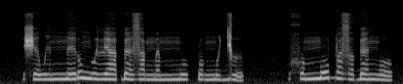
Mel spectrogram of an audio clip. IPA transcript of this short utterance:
ʃ e w i nː e ɾ u ŋ u lʲ a ɗ ɛ z a ŋ͡m ɛ mː u k͡p o ŋ͡m u ɟ ɯ | x o mː o b a z ʌ ɠ ɛ ŋ o

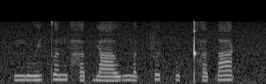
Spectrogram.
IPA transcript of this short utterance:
n̪ uː˨˥ j t̪ ɐ˥ n h ɐ˧ t̚ j aː˨˥ w n̪ ɐ˧ k̚ f ɵ˥ t̚ kʷ ɐ˧ t̚ kʰ ɐ˨˥ t̚ aː˥ k̚

